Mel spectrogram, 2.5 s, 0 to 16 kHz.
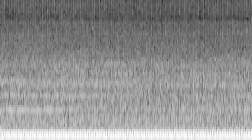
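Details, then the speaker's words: Audi TT with a 1.8 BAM engine, started after fitting upgraded injectors with new seals and checking for fuel leaks, on stock intercoolers before the injector map is loaded; it starts fine and holds a steady, even idle without misses, knocks or hunting. "so let's kind of crank it and see if he starts there he is started just fine"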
